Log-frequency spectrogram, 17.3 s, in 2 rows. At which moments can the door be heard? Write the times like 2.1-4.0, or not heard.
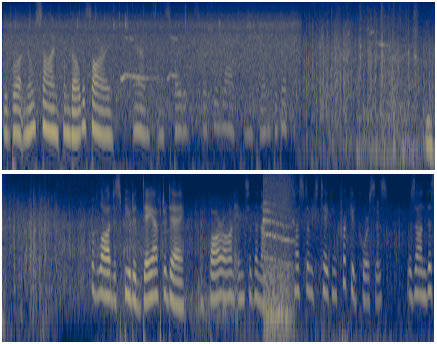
not heard.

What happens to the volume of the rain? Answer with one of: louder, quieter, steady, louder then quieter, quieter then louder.
quieter.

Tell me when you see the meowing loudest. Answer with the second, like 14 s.
14 s.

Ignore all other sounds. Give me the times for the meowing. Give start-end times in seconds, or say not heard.
2.4-3.5, 7.0-8.8, 13.8-14.6.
